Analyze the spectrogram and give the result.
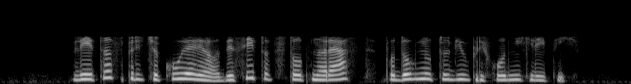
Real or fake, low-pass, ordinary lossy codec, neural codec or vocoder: fake; 3.6 kHz; none; autoencoder, 44.1 kHz, a latent of 192 numbers a frame, MeloTTS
